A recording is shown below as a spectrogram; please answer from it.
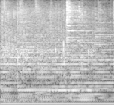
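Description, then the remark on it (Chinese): Dense, steady applause from a church audience, given to God after a prayer, a continuous wash of clapping with no pauses, over a sustained low humming tone for the whole short stretch. “我们再一次把掌声归给他，我们再一次把掌声归给他，大家请坐。”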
